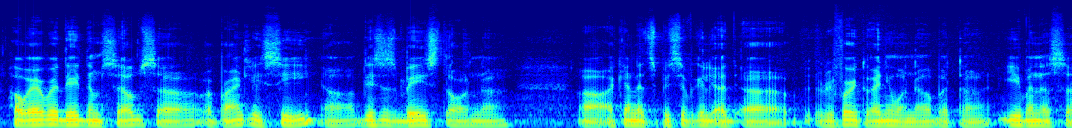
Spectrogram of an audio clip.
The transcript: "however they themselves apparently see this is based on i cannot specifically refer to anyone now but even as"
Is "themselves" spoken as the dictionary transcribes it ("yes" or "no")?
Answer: no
